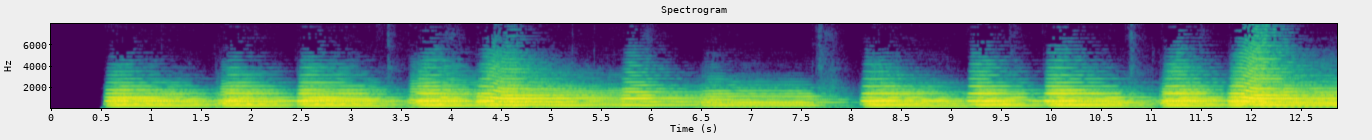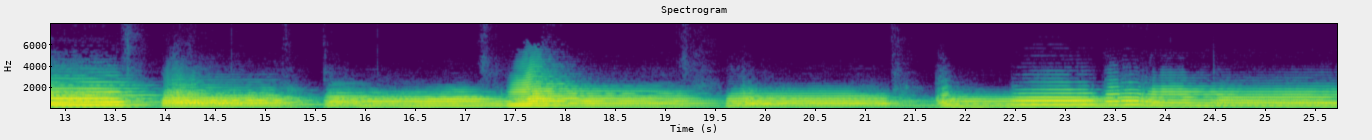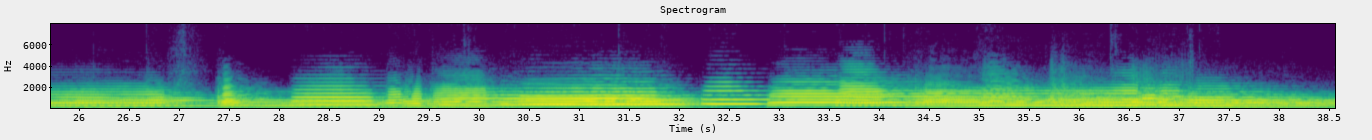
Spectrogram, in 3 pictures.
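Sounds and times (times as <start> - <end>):
trombone quartet playing a suite: 0.5 - 38.5.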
